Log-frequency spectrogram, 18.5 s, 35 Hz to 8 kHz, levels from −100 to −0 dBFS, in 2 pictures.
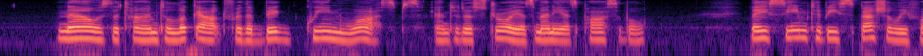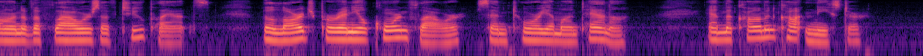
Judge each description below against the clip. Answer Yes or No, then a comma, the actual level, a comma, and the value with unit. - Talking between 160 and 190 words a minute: No, slow, 135 wpm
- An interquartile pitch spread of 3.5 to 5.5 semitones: No, average, 3.0 semitones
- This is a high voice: No, medium, 175 Hz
